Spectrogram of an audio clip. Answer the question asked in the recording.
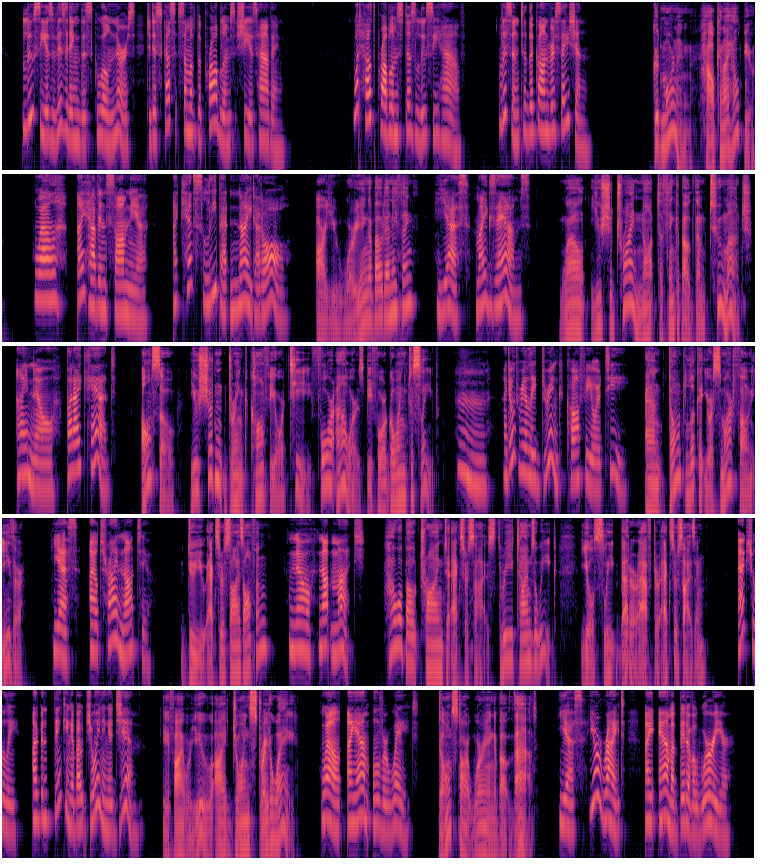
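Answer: Insomnia (she can't sleep), caused by worrying about her exams; she is also overweight.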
